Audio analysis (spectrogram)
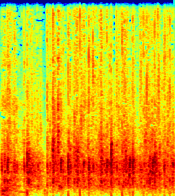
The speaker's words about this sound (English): Y'all ain't clapping like you mean it. Y'all ain't clapping like you mean it.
